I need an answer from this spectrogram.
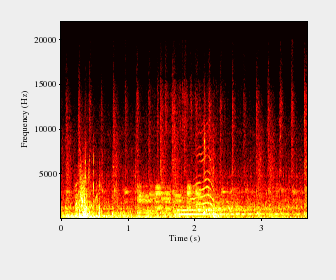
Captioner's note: spy music; Owen yelps; Lizbeth yelps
